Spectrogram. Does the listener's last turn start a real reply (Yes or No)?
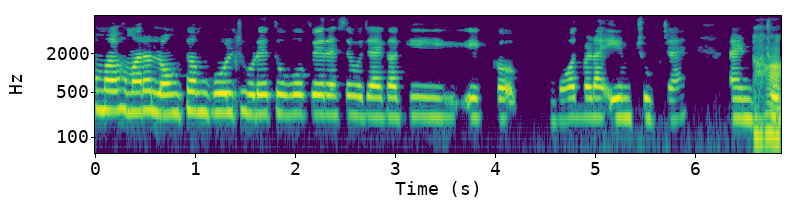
No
